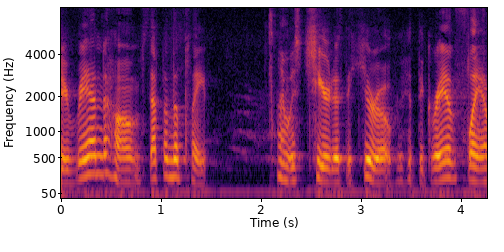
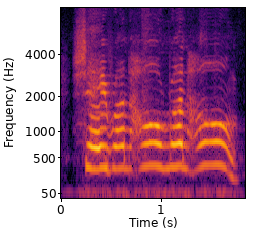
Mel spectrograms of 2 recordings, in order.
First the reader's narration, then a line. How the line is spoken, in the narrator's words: the boys from both teams and the spectators were screaming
